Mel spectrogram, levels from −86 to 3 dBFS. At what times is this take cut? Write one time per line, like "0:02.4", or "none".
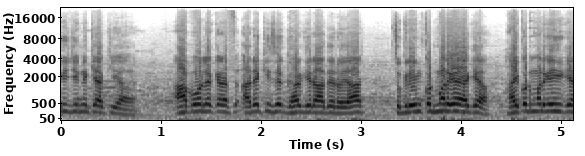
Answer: none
